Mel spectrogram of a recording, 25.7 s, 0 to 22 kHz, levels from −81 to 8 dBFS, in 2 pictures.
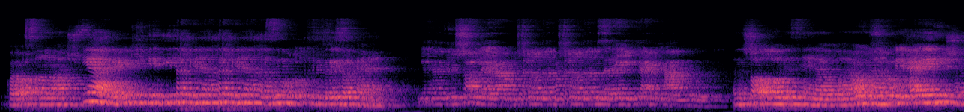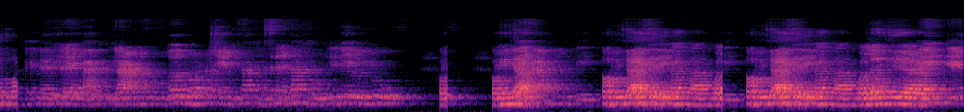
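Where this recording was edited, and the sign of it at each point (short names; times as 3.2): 2.92 repeat of the last 0.56 s
7.41 repeat of the last 0.55 s
13.08 sound cut off
18.82 repeat of the last 0.7 s
22.48 repeat of the last 1.92 s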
